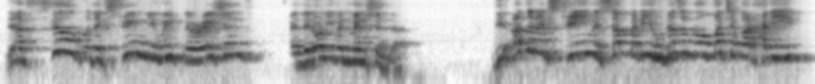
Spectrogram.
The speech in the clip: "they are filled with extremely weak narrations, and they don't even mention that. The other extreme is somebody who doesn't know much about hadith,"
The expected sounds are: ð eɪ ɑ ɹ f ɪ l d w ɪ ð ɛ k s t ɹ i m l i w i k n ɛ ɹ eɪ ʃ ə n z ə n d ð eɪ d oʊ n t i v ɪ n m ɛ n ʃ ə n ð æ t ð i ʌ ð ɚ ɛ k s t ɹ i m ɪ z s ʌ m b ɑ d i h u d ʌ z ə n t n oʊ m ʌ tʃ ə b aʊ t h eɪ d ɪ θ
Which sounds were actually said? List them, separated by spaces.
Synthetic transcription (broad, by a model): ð eɪ ɑ ɹ f ɪ l d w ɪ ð ɛ k s t ɹ i m l i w i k n ɛ ɹ eɪ ʃ ə n z ə n d eɪ d oʊ n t i v ɪ n m ɛ n ʃ ə n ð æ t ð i ʌ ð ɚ ɛ k s t ɹ i m ɪ z s ʌ m b ɑ d i h u d ʌ z ə n t n oʊ m ʌ tʃ ə b aʊ t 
